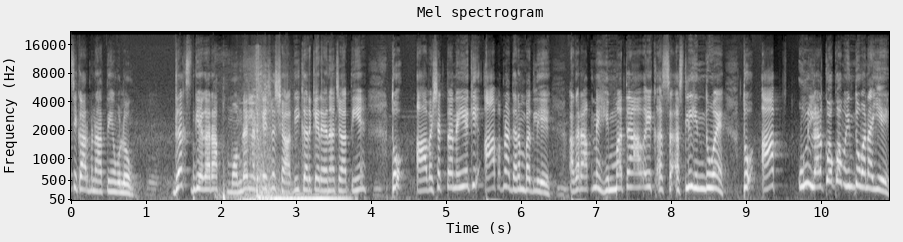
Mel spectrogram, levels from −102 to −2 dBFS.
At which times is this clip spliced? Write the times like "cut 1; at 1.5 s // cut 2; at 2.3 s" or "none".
cut 1; at 1.6 s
